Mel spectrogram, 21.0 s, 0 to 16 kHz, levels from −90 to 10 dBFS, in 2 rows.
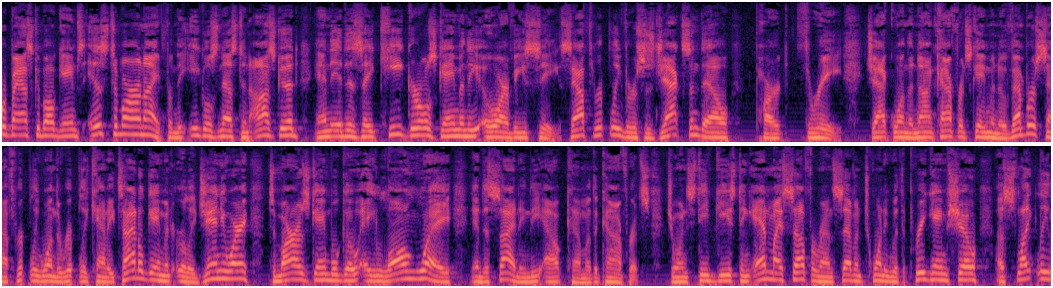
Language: English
